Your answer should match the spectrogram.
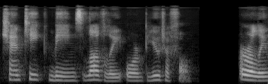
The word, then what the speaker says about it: Chantek: southcomb in malayan indonesian hantik pronounced chantik means lovely or beautiful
